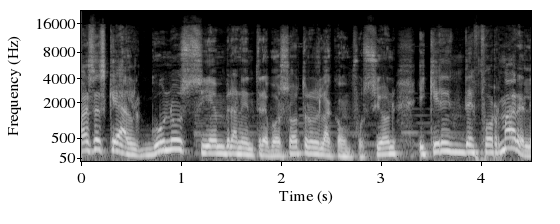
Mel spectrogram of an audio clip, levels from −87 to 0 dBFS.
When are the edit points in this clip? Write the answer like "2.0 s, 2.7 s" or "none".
1.9 s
